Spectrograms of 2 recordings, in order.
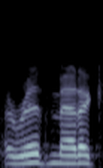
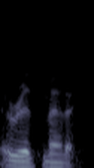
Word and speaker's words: arithmetic: arithmetic sequence and yes arithmetic is spelled exactly like arithmetic but for some reason we say arithmetic don't know why go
